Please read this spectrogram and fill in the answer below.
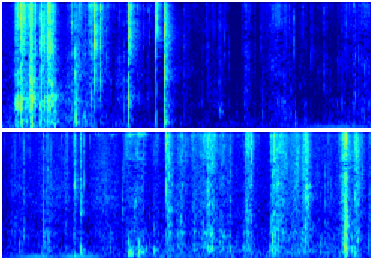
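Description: Packing tape on a cardboard box being torn open with a screwdriver, a quick run of ripping and scraping strokes for about two seconds. After a quiet pause, the cardboard flaps are pulled open with scattered crinkling and rustling.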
